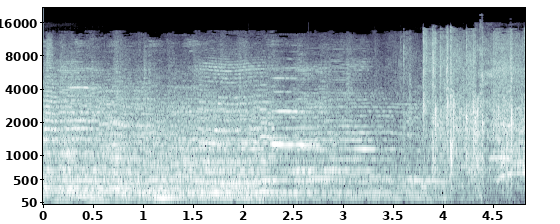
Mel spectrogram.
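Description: A sustained, loud musical chord rings out, and near the end a burst of audience applause, a standing ovation, breaks in and grows over the fading music.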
